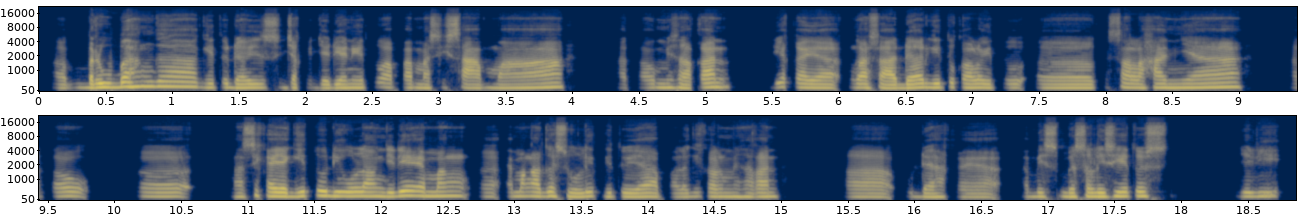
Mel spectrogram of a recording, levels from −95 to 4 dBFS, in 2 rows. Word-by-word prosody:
eee, 165 - -7
berubah 190 +4 +5
enggak, 235 0 +3 0.2
gitu, 185 - -11
dari 175 0 +1
sejak 175 0 -6
kejadian 170 0 -2
itu, 175 +4 -11
apa 185 -2 -4
masih 170 0 -5
sama? 170 +3 +1 0.4
Atau 175 +1 -12
misalkan, 190 +3 0 0.3
dia 205 - -4
kayak 175 -3 +1
nggak 180 -2 0
sadar 170 +2 +3
gitu, 185 +2 -1
kalau 180 -2 +1
itu, 175 0 -8 0.2
eee, 170 0 -1
kesalahannya, 185 +3 +1 0.4
atau, 195 -1 -5 0.3
eee, 190 +1 -3 0.3
masih 175 +6 -4
kayak 195 -2 +6
gitu 220 +2 +3
diulang, 200 -1 +4
jadi 215 +3 +5
emang, 205 +1 +1
eee, 185 -1 -12
emang 200 +1 -3
agak 200 +1 +1
sulit 180 +2 +1
gitu 180 0 -5
ya, 175 0 +2
apalagi 170 +2 -9
kalau 185 -1 -2
misalkan, 180 0 -1 0.6
eee, 170 -1 -4 0.2
udah 170 -1 -3
kayak 165 -1 -7 0.2
habis 180 0 -3
berselisih, 185 +2 +3
terus, 205 +1 -1 0.5
jadi 195 +2 -3
180 Hz, 145 wpm, -20 LUFS, 175-195 Hz, 0.6 s, kayak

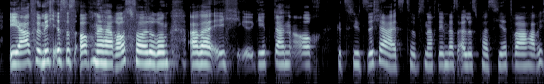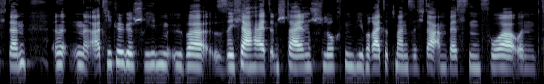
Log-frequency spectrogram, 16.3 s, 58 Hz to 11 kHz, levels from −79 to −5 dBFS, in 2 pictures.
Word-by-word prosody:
Ja, 210 +2 +8
für 235 +1 +2
mich 230 +1 +4
ist 245 0 +3
es 245 - -2
auch 215 +2 +6
'ne 225 -3 +6
Herausforderung, 210 0 +5 0.3
aber 205 -1 +5
ich, 210 - -9
äh, 380 -2 -12
gebe 205 0 -8
dann 210 - -2
dann 205 0 -2
auch 200 0 -5 0.2
gezielt 200 0 -13
Sicherheitstipps. 185 -3 -4
Nachdem 185 +2 -9
das 195 0 -7
alles 190 0 -7
passiert 190 +1 -12
war, 190 -1 0
habe 185 +3 -5
ich 230 0 -20
dann, 190 +4 -3 0.4
äh, 200 0 -6 0.2
'n 195 -1 -9
Artikel 215 +1 -5
geschrieben 200 -1 -7
über 185 -1 -2
Sicherheit 175 - 0
in 175 - -12
steilen 175 0 -1
Schluchten, 180 0 -12
wie 180 -1 -11
bereitet 170 +2 -3
man 170 -1 -7
sich 165 0 -19
da 170 -3 -1
am 170 -1 -12
besten 165 +1 -11
vor 170 -1 -1
und 165 -1 -13
195 Hz, 160 wpm, -21 LUFS, 175-210 Hz, 0.4 s, Ja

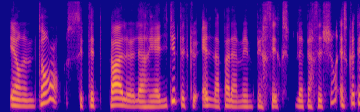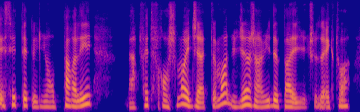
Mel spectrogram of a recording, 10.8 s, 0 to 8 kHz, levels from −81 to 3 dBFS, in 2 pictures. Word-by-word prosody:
et 185 - +6
en 170 - +4
même 160 0 -4
temps, 250 - +3
c'est - - -8
peut-être - - -2
pas 185 -1 +9
le 155 -3 0
la 145 -1 +1
réalité, 145 - +1
peut-être 185 - -4
qu'elle 175 - -1
n'a 150 - -2
pas 165 +2 0
la 145 -2 -2
même 150 0 -5
percex 150 0 -4
la 160 -2 -2
perception. 155 - -3
Est-ce - - -1
que 240 - -2
tu 240 - -1
as - - +2
essayé 200 - -2
peut-être 180 -2 -1
de - - -3
lui 145 +1 -7
en 140 -1 -6
parler? 165 +8 +2 0.5
Bah, - - -6
en - - -35
fait, 180 0 -3
franchement 175 +7 -2
et 190 - +6
directement 160 - +1
de - - -8
lui 140 - -6
dire: 185 +7 +4
«J'ai 165 -5 0
envie 140 +3 -1
de 165 -1 +3
parler 150 - +1
d'une 70 0 -11
chose - - -6
avec - - 0
toi?» 80 +1 -3
160 Hz, 255 wpm, -24 LUFS, 145-185 Hz, 0.5 s, pas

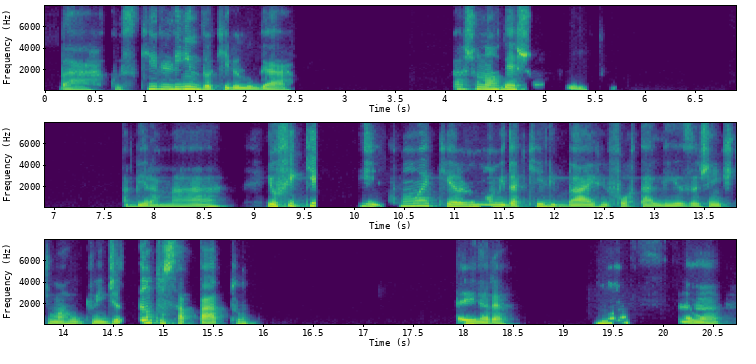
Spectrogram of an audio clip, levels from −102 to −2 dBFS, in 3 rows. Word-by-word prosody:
barcos, 150 +3 -8
que 240 0 -1
lindo 215 -3 +2
aquele 165 0 0
lugar. 155 -2 -1 1.6
Eu 220 - -6
acho 210 +1 -5
o - - +1
Nordeste 195 -1 +3 0.4
muito 150 -2 -5
bonito. - - -32 2.0
À 160 - -9
beira-mar. 150 +3 -2 0.5
Eu 200 0 +8
fiquei 210 +5 +2 0.7
como 225 +3 -2
é 250 -1 +1
que 230 -3 -3
era 180 -2 +5
o - - +3
nome 175 -1 +1
daquele 175 +3 0
bairro 160 +1 +1
em - - -2
Fortaleza, 150 -1 -2
gente, 155 +1 -3
que 170 - -6
uma 160 -1 +2
rua 165 +1 -2
que 160 - -22
vendia 160 +1 +2 0.2
tanto 245 -3 +4
sapato. 185 0 +1 2.0
Era. 150 -5 +4 0.8
Nossa! 170 -8 -1
165 Hz, 100 wpm, -22 LUFS, 155-195 Hz, 2.0 s, Eu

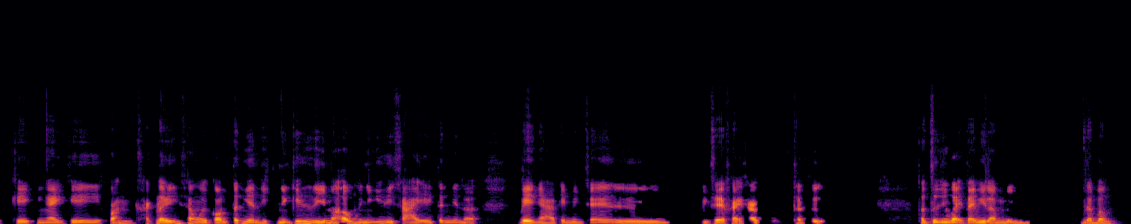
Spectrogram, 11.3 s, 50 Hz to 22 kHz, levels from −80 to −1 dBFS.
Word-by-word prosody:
cái 120 0 +1
ngay 130 -1 0
cái 140 +3 -1
khoảnh 90 -1 -1
khắc 150 +10 -9
đấy, 120 +6 +5
xong 155 -2 +1
rồi 120 - 0
còn 110 -1 +3
tất 150 - +2
nhiên 145 -4 +1
thì 115 -1 -6
những 130 +3 -2
cái 180 - +3
gì 115 -4 +2
mà 100 -1 -1
hổng, 90 -1 +3
những 130 +3 -4
cái 150 - -5
gì 115 - -2
sai 115 0 -1
thì 105 -2 -2
tất - - -3
nhiên 130 -3 -6
là 105 -2 -5 0.4
về 100 - +8
nhà 100 -1 -2
thì - - -3
mình 100 -1 -6
sẽ, 130 +1 0
ơ, - - -5 0.9
mình - - -8
sẽ - - +6
phải - - +2
thật - - +1 0.2
thật - - -2
sự. 365 - +2 1.0
Thật - - -1
sự 145 - +4
như 145 0 +3
vậy, 145 - +6
tại - - +4
vì 115 - +5
là 105 -1 +3
mình 105 -2 -4 0.5
dạ, - - -1
vâng. 90 -2 -1
120 Hz, 250 wpm, -25 LUFS, 105-140 Hz, 1.0 s, về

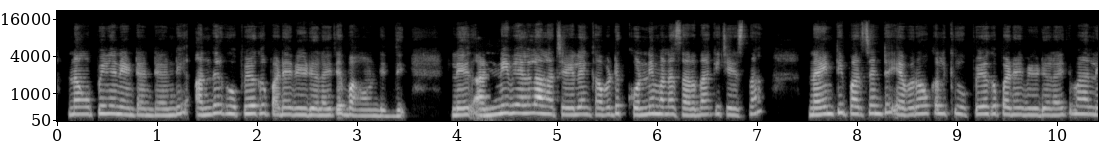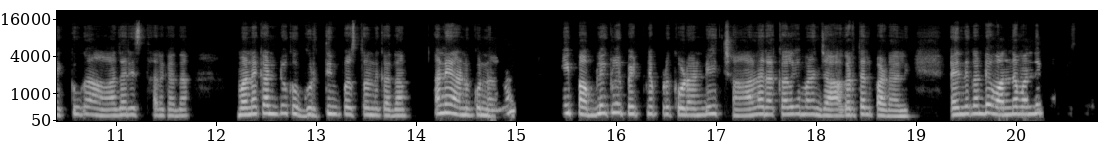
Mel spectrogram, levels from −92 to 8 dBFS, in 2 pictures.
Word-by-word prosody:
నా 260 - +5
ఒపీనియన్ 280 +1 +1
ఏంటంటే 230 -1 -3
అండి, 235 +5 -1 0.2
అందరికి 280 +4 0
ఉపయోగపడే 280 -2 +1
వీడియోలైతే 230 -1 +1
బాగుండిద్ది. 205 -2 -3 0.5
లేదు 240 +1 +3
అన్ని 245 +6 +3
వేళలా 295 0 +3
అలా 265 -1 +2
చేయలేం 250 +1 0
కాబట్టి, 250 +4 0
కొన్ని 245 +3 +3
మనం 260 0 +1
సరదాకి 245 +3 -1
చేస్తా 235 +3 -3 0.6
90% 275 +1 +2 0.2
ఎవరో 245 +3 0
ఒకరికి 285 +1 -3
ఉపయోగపడే 260 -1 0
వీడియోలైతే, 235 +2 -3
మనల్ని 260 -3 0
ఎక్కువగా 255 +3 -4 0.2
ఆదరిస్తారు 235 0 -4
కదా! 210 0 -5 0.5
మనకంటూ 270 +3 +3
ఒక 275 - 0
గుర్తింపొస్తుంది 250 0 -2
కదా! 215 0 -1 0.4
అని 305 +2 +6
అనుకున్నాను. 225 - -2 0.6
ఈ - - +4
పబ్లిక్‌లో 285 +6 +3
పెట్టినప్పుడు 265 -1 -3
కూడా 240 -1 +4
అండి, 255 +4 -2 0.2
చాలా 220 +4 -1
రకాలుగా 255 +1 -2
మనం 255 -1 -1
జాగ్రత్తలు 235 +3 0
పడాలి. 195 -2 0 0.5
ఎందుకంటే, 280 +3 +1
100 250 +1 +4
మందికి 285 +3 0
కనిపిస్తుంది, 275 0 -38
250 Hz, 135 wpm, -23 LUFS, 235-275 Hz, 0.6 s, అని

